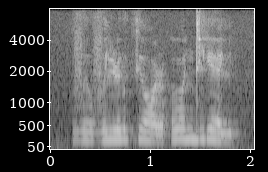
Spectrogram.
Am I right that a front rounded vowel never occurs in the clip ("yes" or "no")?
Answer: no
